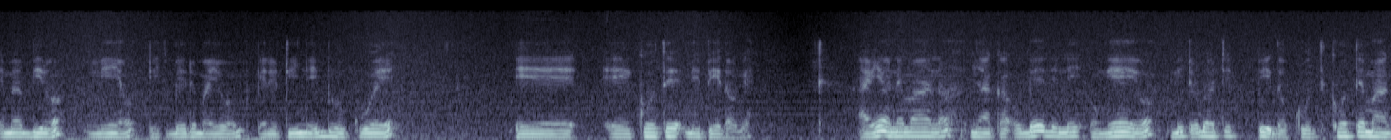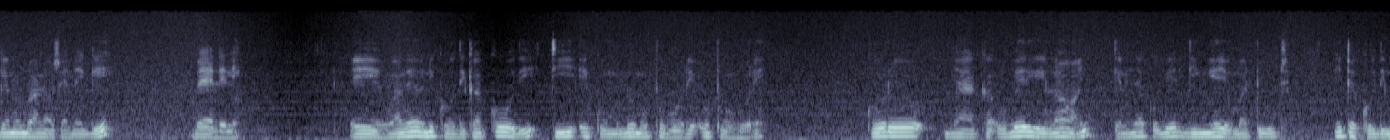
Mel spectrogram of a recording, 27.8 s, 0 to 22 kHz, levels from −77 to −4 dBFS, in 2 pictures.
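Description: No technical fault can be heard in the speech recording; the only background is the room's own noise, sitting about 20 dB below the voice, which belongs to the recording space rather than to the signal chain.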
